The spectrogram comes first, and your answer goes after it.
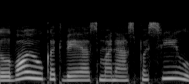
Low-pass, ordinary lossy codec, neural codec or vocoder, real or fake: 7.2 kHz; MP3, 96 kbps; codec, 16 kHz, 8 kbps, FreqCodec, larger model; fake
